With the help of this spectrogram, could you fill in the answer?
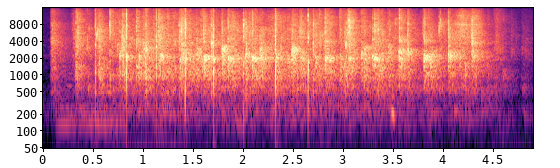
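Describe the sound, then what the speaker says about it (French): A church congregation applauds, a dense, lively burst of clapping that swells quickly, holds steady, then fades away toward the end. "On peut applaudir, hein?"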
